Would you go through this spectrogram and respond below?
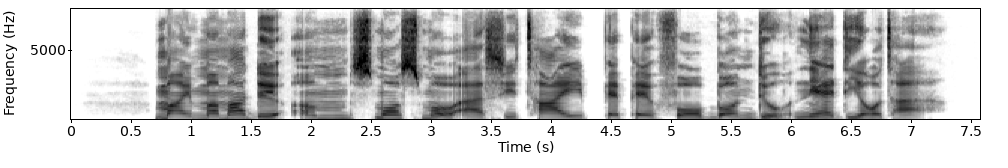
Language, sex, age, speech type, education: Nigerian Pidgin, male, 15-29, spontaneous, tertiary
